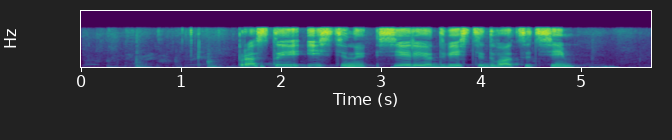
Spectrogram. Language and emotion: Russian, neutral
